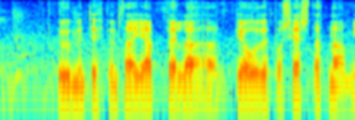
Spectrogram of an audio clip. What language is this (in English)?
Icelandic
